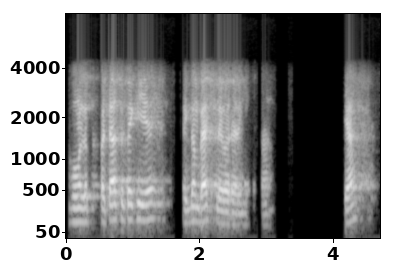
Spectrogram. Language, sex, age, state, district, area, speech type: Hindi, male, 18-30, Rajasthan, Jodhpur, urban, conversation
